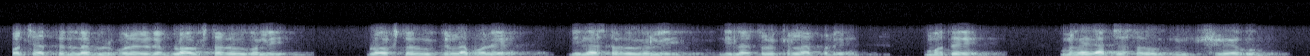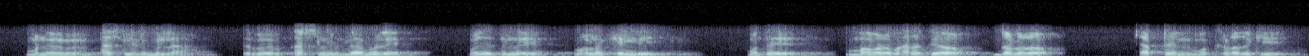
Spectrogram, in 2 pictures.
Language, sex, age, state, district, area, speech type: Odia, male, 45-60, Odisha, Nayagarh, rural, conversation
